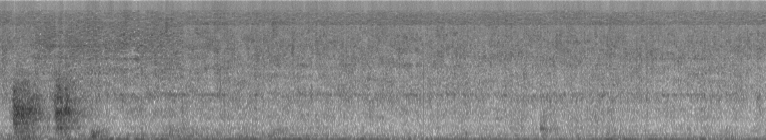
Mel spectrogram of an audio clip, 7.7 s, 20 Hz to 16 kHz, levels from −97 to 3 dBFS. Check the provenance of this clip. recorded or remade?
remade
